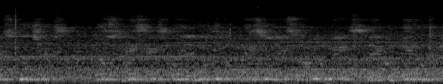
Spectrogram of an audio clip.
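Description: Television audio playing in the background, faint speech and music, over a steady low hum.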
